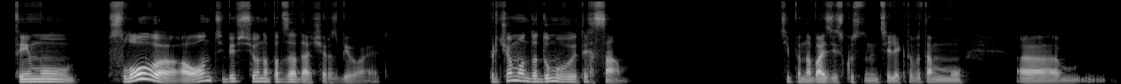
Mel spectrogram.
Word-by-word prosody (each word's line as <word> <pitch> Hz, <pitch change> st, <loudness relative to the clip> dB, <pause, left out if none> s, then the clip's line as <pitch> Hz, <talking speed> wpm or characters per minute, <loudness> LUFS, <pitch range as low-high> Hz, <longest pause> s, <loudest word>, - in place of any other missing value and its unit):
Ты 120 Hz, -, +1 dB
ему 120 Hz, -5 st, 0 dB, 0.3 s
слово, 190 Hz, -, +6 dB
а -, -, +5 dB
он 170 Hz, -, +3 dB
тебе 140 Hz, -3 st, -6 dB
всё 140 Hz, 0 st, 0 dB
на 135 Hz, -, -2 dB
подзадачи 115 Hz, -8 st, -2 dB
разбивает. 85 Hz, -2 st, -12 dB, 1.0 s
Причем 180 Hz, +1 st, -1 dB
он 170 Hz, -, +2 dB
додумывает 130 Hz, -3 st, -1 dB
их -, -, -5 dB
сам. -, -, 0 dB, 1.5 s
Типа -, -, -9 dB
на 105 Hz, 0 st, -2 dB
базе 100 Hz, -2 st, +2 dB
искусственного 95 Hz, +1 st, -7 dB
интеллекта. 95 Hz, -1 st, -5 dB
Вы 100 Hz, -, -9 dB
там 105 Hz, 0 st, -2 dB
ему, 100 Hz, -1 st, -8 dB, 0.5 s
э, -, -, -5 dB
м 95 Hz, -1 st, -3 dB
110 Hz, 135 wpm, -23 LUFS, 95-135 Hz, 1.5 s, слово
